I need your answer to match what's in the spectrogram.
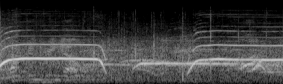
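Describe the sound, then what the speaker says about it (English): A convention panel audience screams together in a loud burst of high-pitched shrieks and cheers, which dips briefly and then surges again. "give us one big scream all at once."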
